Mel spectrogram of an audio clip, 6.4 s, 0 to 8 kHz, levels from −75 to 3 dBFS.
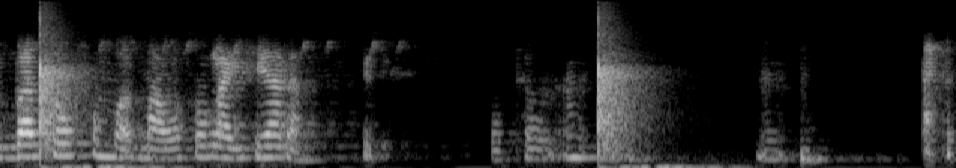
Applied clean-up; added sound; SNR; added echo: none; Clapping; 0 dB; reverberation time 0.6 s.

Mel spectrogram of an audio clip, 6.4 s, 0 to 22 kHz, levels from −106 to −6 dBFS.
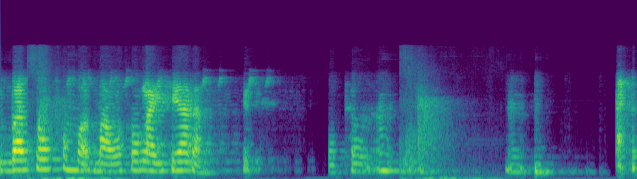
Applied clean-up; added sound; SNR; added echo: neural separator model SepFormer DNS4.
